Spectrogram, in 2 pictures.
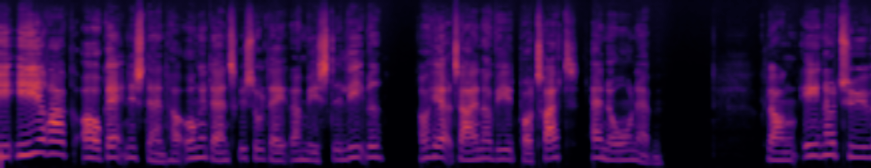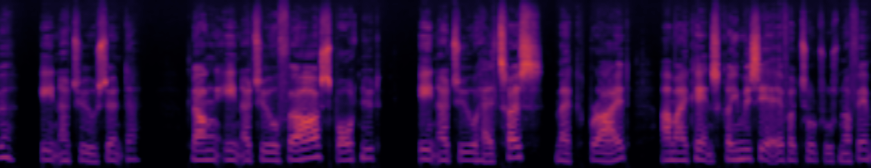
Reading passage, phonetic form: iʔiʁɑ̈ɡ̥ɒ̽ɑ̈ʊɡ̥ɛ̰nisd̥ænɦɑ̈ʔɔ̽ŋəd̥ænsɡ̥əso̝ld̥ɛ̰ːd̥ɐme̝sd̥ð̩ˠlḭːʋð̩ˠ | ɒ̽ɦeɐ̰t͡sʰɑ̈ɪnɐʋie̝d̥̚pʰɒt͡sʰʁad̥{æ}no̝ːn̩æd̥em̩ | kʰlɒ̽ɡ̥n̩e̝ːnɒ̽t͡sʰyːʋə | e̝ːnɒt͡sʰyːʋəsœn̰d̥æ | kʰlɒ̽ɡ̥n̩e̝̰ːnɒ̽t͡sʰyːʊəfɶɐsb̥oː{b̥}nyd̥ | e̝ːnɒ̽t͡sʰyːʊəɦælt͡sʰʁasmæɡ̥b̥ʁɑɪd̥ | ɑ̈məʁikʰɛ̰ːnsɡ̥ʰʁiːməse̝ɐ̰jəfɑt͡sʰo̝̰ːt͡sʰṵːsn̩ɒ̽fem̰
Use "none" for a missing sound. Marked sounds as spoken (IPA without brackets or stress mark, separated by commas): æ, d̥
